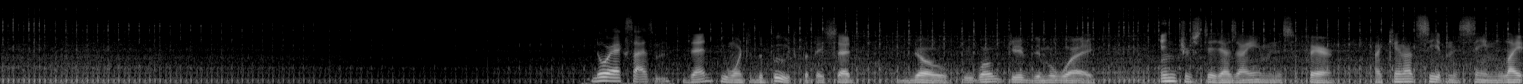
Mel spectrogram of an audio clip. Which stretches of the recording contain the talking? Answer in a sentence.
You can hear the talking from 5.8 to 10.9 s and from 11.6 to 15.1 s.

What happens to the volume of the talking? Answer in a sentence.
The volume of the talking stays about the same.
